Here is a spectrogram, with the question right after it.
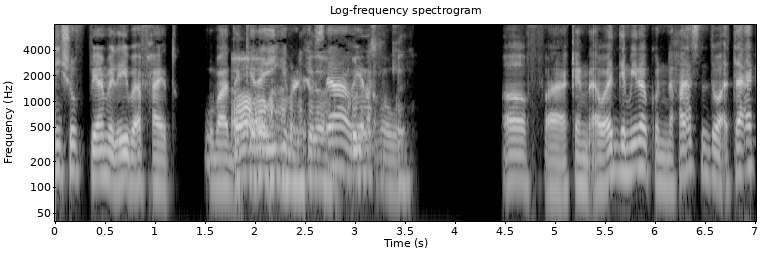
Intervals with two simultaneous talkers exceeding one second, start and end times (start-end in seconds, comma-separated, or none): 1.8-3.5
